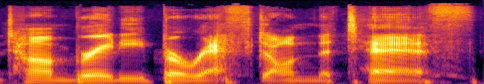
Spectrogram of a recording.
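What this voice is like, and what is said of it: Poor put-on Australian accent. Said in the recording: “Imagine a better Australian accent than that ... Steph is gonna fire you for that Australian accent.”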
